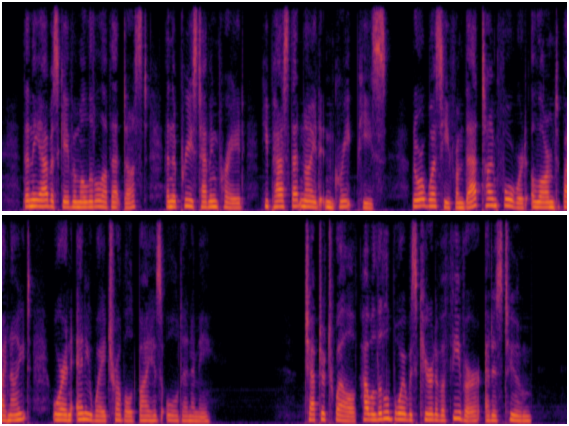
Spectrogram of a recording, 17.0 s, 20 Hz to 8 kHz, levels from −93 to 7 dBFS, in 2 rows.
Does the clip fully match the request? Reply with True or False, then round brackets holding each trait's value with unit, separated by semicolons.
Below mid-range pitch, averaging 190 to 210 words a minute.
False (200 Hz; 195 wpm)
